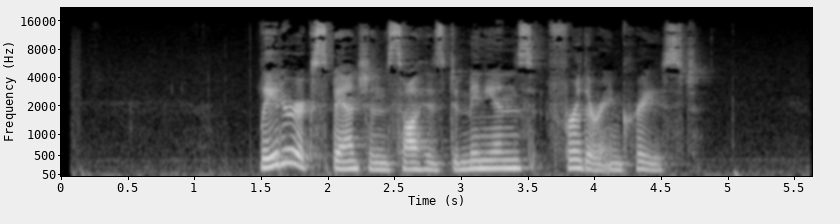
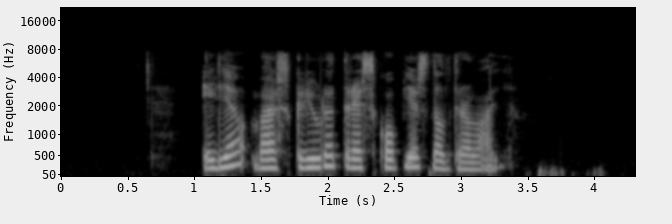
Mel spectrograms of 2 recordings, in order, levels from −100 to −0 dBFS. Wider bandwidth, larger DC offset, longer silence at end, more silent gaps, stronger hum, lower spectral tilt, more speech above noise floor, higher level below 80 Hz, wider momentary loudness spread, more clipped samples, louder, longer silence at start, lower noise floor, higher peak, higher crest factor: first, 16 kHz vs 7.6 kHz; neither; second, 0.55 s vs 1 s; neither; neither; about the same, -5 dB/octave vs -4 dB/octave; second, 37 dB vs over 50 dB; first, -58 dBFS vs -76 dBFS; about the same, 9 LU vs 9 LU; neither; first, -23 LUFS vs -41 LUFS; first, 1.5 s vs 1.05 s; second, -61 dBFS vs under -90 dBFS; first, -6 dBFS vs -24 dBFS; about the same, 20 dB vs 20 dB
